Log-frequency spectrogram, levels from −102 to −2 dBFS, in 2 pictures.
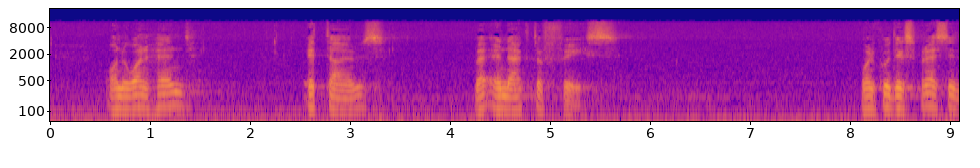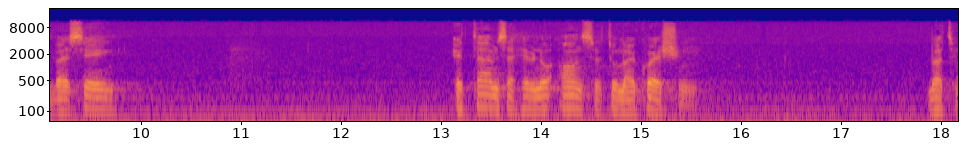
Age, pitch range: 60-79, 100-115 Hz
